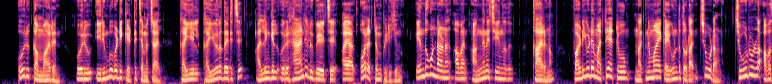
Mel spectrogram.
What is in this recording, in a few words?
Male Malayalam VO Sample e-learning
